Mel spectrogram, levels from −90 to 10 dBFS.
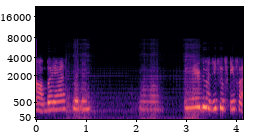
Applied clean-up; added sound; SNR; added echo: neural separator model SepFormer DNS4.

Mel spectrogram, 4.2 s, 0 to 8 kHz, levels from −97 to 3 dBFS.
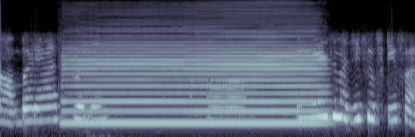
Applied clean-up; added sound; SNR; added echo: none; Wind instrument, woodwind instrument; -1 dB; reverberation time 0.2 s.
